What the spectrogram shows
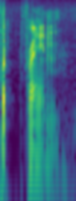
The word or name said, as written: footframe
